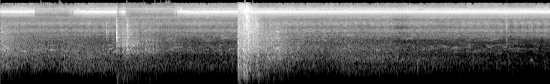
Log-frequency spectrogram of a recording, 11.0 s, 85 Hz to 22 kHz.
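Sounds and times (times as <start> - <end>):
firework boom: 0.0 - 8.6.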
